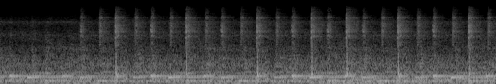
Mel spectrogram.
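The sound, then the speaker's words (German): An ICE high-speed train runs on after a short stop, with a steady low rumble and a fast, regular clicking of wheels over the track. “Der ICE nimmt wieder Fahrt auf.”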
